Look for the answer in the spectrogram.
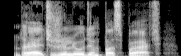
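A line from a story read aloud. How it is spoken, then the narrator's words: Grumbling mutter. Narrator (Russian): пробурчал Эриксон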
